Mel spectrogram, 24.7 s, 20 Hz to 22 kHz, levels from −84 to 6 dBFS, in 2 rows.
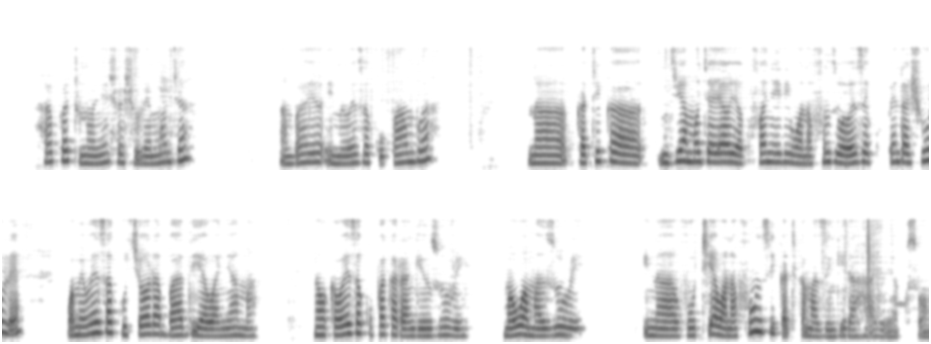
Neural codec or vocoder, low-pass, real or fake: none; 7.2 kHz; real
